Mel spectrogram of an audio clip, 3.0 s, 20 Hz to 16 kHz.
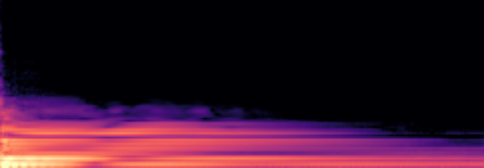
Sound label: F 3, Bass; Spectrasonics; Bass Legends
